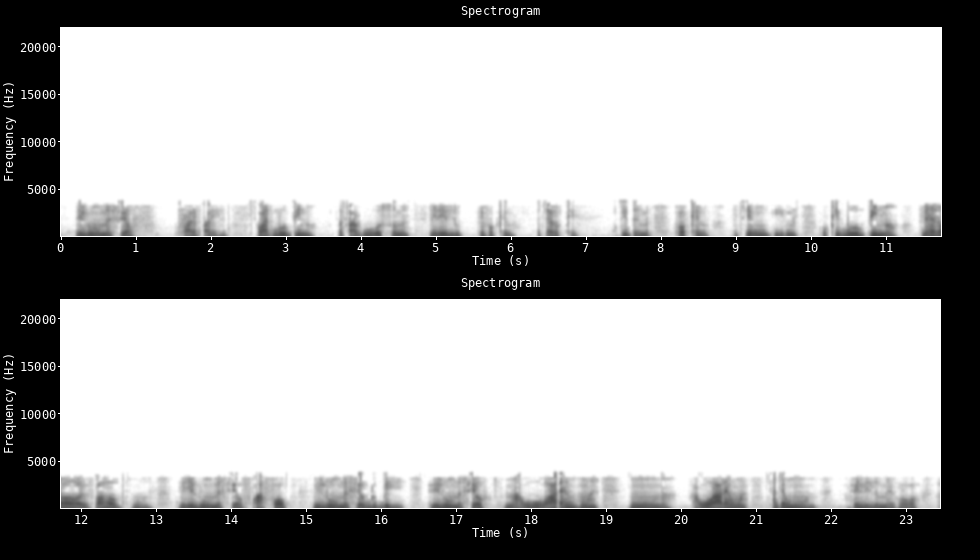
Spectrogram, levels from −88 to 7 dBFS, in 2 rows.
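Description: Throughout, the speech sounds dull and smeared, likely from heavy AAC compression at a very low bitrate. A spectrogram shows nothing above 3.8 kHz.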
